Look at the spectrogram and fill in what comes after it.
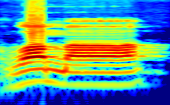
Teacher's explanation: الف سے پہلے میم کے اوپر زبر ہے تو یہاں پر الف مدہ ہوگا یعنی الف کھنچ کر پڑھا جائے گا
